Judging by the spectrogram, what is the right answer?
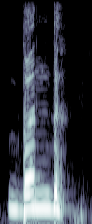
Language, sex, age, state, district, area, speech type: Urdu, male, 30-45, Delhi, South Delhi, urban, read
